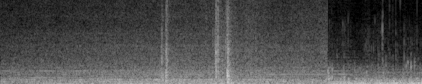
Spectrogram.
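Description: Rushing, churning water with a low rumble, and a few sharp clicks about a second in. Near the end the sound turns louder, duller and deeper.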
